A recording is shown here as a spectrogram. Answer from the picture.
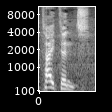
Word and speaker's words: Titans: can't pronounce the word Titans. You don't pronounce the second T.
